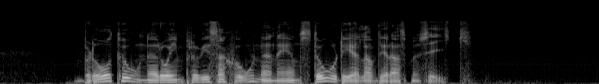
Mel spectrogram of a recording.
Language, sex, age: Swedish, male, 43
